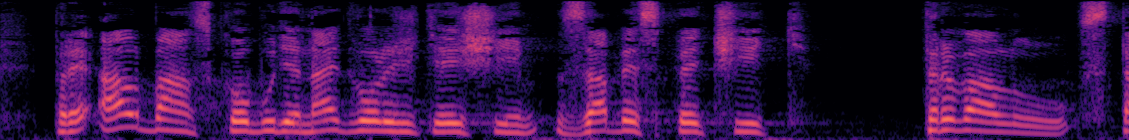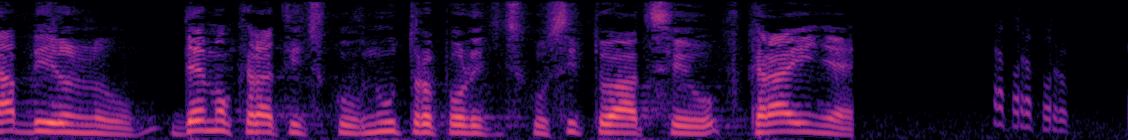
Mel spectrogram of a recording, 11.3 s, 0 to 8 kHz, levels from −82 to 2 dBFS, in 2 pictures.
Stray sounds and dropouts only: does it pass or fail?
fail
